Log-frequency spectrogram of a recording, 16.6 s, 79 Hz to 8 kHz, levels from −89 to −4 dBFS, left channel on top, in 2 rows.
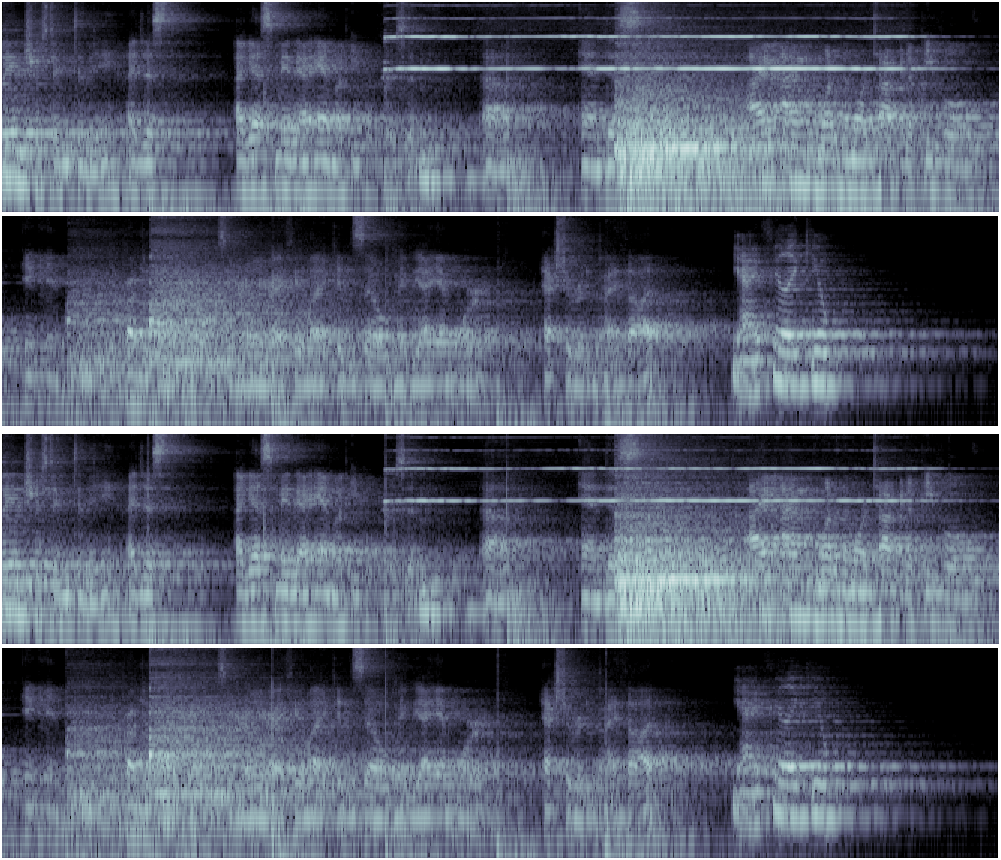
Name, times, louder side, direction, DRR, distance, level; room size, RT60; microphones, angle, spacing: voice 1, 0.0-1.5 1.9-3.6 4.0-4.4 4.8-5.4 6.2-8.2 8.5-12.4 12.8-13.9, equal, 5° right, 3 dB, 0.6 m, -33 dB
sound 1, 1.2-1.4 2.2-2.4 3.2-3.4 4.2-4.5 5.2-5.5 6.0-6.3 6.9-7.2 7.9-8.2 8.8-9.2 9.7-10.0 10.5-10.9 11.5-11.7 12.4-12.7 13.3-13.6, right 2 dB, 90° right, 0.6 m, -44 dB
Wind instrument woodwind instrument, 3.2-7.7, left 6 dB, 80° left, 1.0 m, -29 dB
sound 2, 5.1-11.6, right 1 dB, 55° right, 2.0 m, -30 dB
voice 2, 14.4-15.2, left 2 dB, 35° left, 6 dB, 0.3 m, -29 dB
9.5 x 4.8 x 6.8 m, 2.4 s
head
